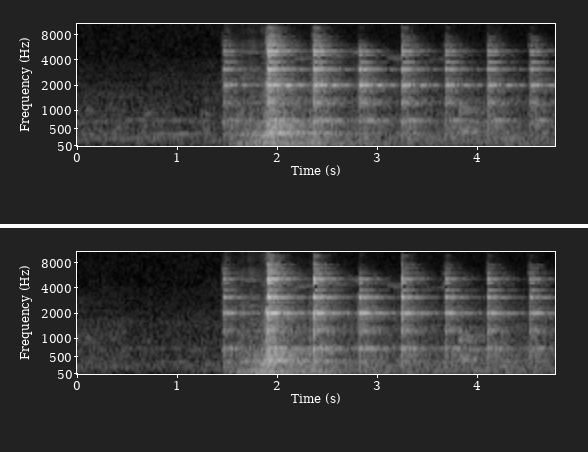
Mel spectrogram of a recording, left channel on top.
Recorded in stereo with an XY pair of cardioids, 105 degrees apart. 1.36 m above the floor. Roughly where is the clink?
Ahead right.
